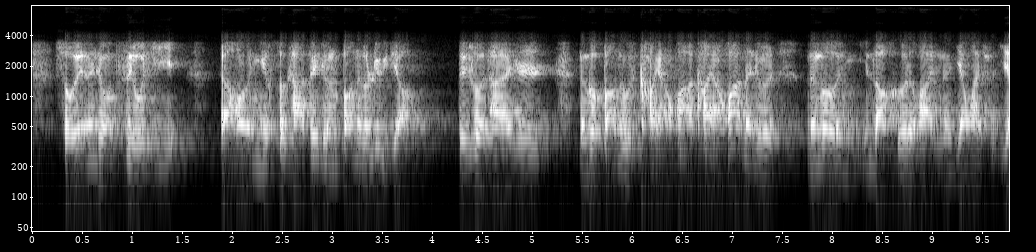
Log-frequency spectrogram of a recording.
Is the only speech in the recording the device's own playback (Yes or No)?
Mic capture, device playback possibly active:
Yes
